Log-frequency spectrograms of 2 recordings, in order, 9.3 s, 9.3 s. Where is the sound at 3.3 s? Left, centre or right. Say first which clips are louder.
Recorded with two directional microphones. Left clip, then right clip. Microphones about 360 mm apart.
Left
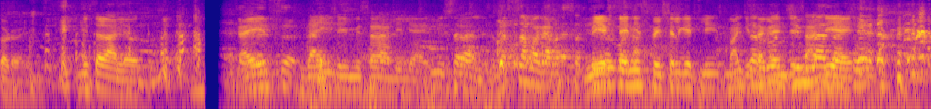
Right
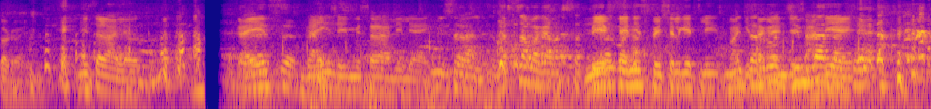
Left 3 dB; centre.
